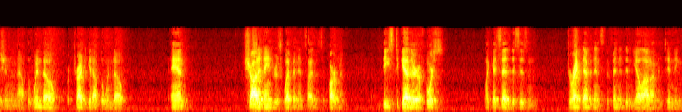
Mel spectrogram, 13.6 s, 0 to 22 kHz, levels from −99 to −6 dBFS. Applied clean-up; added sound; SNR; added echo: none; none; none; none.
